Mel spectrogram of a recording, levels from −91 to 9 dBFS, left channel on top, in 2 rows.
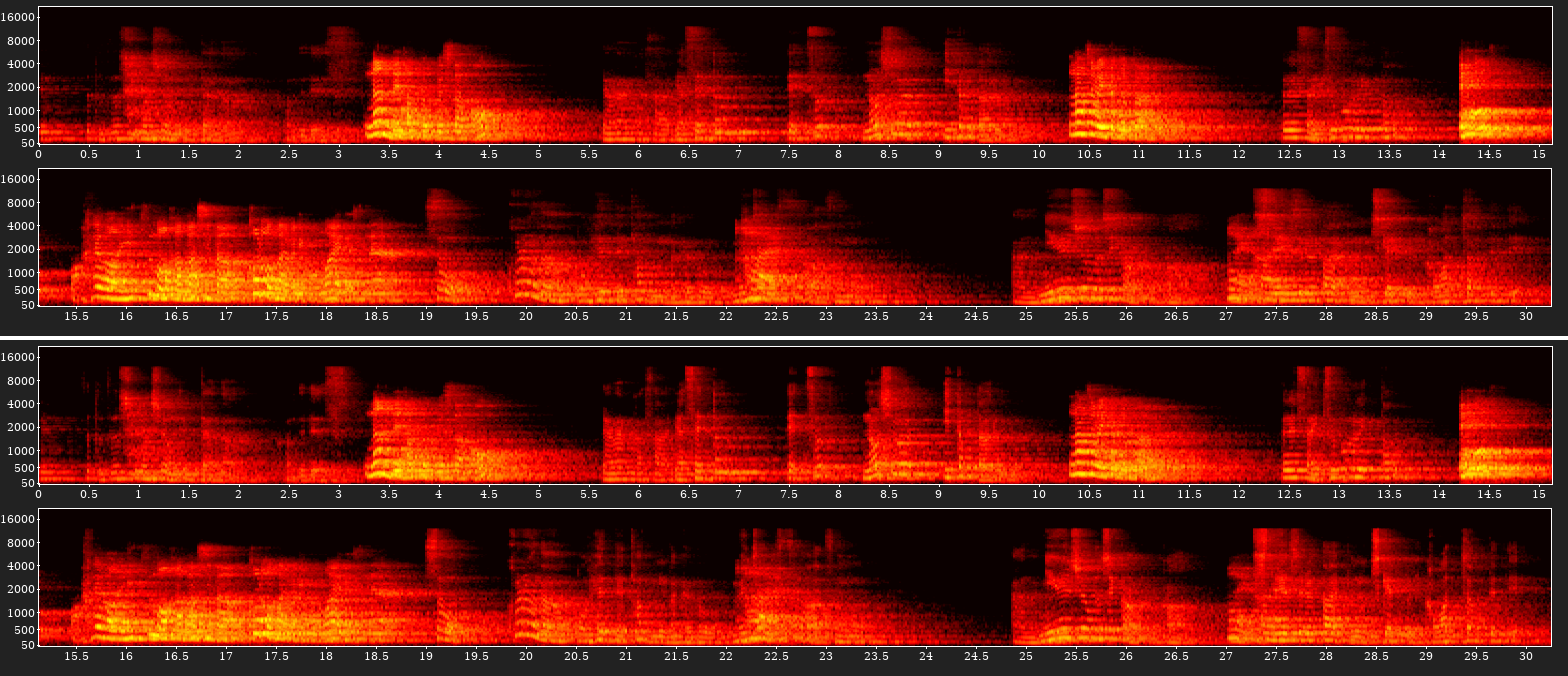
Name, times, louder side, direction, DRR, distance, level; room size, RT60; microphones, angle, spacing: voice 1, 0.6-2.0 2.5-3.1 5.6-7.0 7.5-7.9 8.2-8.8 9.0-9.8 12.4-13.6 15.5-15.7 19.0-19.4 19.9-23.4 24.8-26.6 27.0-29.9, right 1 dB, 30° right, -1 dB, 0.8 m, -35 dB
voice 2, 3.3-4.5 10.3-11.2 14.2-14.5 15.4-18.7 22.2-22.5 27.0-27.6, left 1 dB, 40° left, 1 dB, 0.9 m, -23 dB
10.0 x 8.3 x 2.5 m, 2.1 s
head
